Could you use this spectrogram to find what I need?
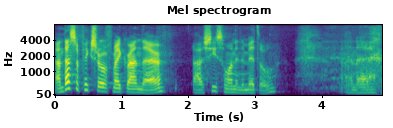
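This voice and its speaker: In an Edinburgh accent, a man speaks at a moderate pace with a medium pitch and ordinary pitch variation. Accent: Scottish (Edinburgh). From Scotland, Edinburgh. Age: 20s. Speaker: entrepreneur, company founder. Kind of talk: conference talk.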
